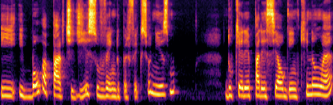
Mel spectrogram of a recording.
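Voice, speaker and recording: The recording is very clean with a silent background. A woman speaks at a moderate pace in a dark, mellow tone, medium in pitch with ordinary variation. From Brazil. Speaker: business English teacher. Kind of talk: interview.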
